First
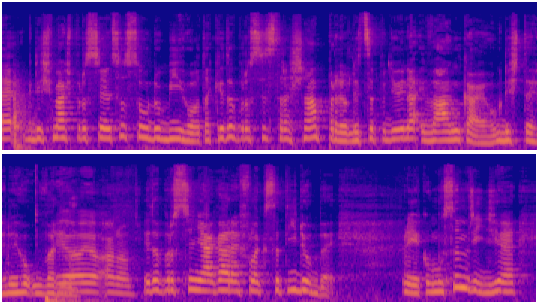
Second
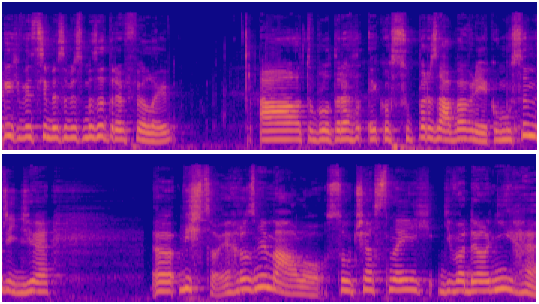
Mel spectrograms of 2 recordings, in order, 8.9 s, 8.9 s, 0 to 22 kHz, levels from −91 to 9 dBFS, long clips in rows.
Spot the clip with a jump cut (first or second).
first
